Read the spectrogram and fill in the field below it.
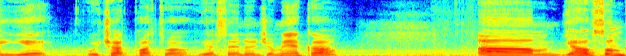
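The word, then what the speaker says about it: patois: It's not Partio, it's PWA. It's spelled P A T O I S, but it's PWA. Yeah, we call it PWA.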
